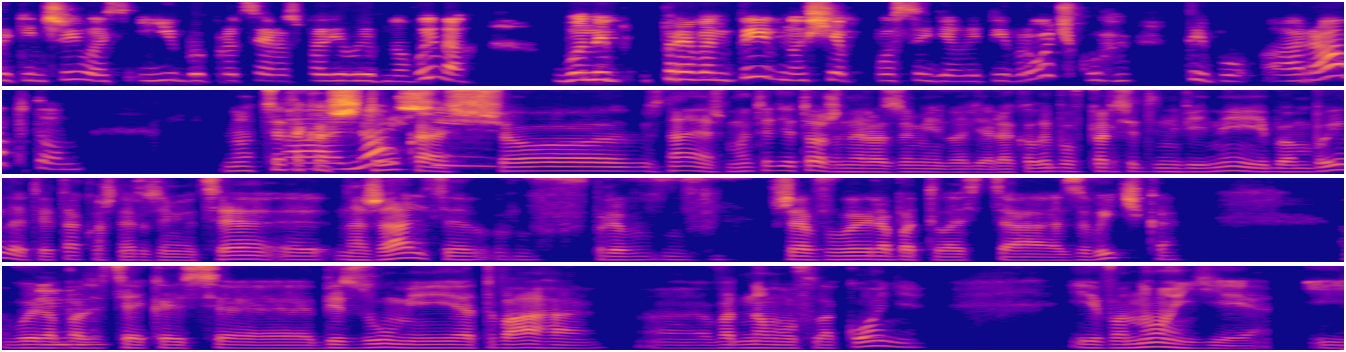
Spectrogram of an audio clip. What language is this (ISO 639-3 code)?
ukr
